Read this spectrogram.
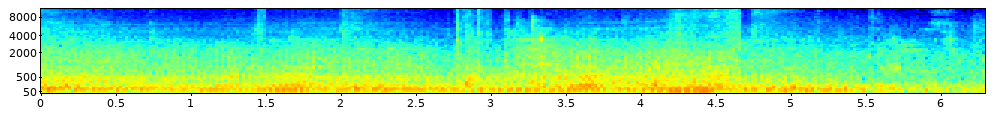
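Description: A motorcycle engine hums and revs at low speed.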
